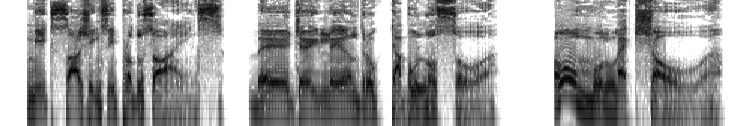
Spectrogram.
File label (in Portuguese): locutor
